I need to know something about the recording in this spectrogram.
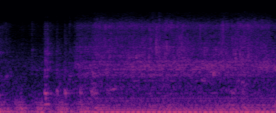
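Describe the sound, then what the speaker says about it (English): Hot water running from a tap inside a caravan, a steady splashing gush that stays even throughout. "if we just go flick the tap on over here on hot"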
